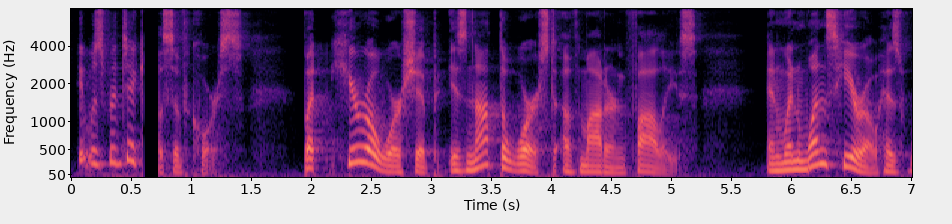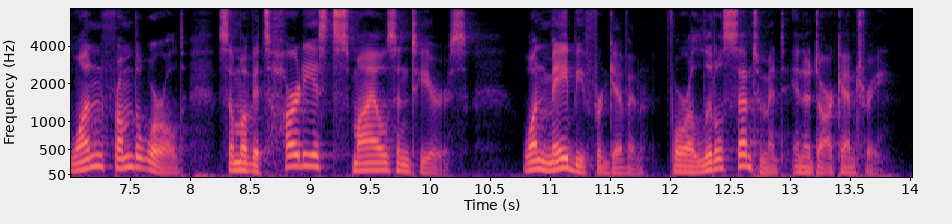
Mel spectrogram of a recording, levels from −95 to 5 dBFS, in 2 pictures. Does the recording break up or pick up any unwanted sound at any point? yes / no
yes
